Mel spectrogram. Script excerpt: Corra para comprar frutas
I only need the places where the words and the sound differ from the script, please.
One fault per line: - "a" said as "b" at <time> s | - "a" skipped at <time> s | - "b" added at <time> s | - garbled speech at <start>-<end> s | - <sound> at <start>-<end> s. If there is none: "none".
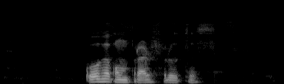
- "para" skipped at 1.1 s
